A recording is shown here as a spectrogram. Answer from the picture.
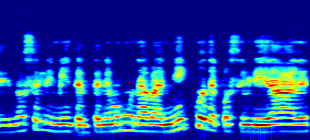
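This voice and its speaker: A woman speaks in a normal speaking voice. Her medium pitch moves with lively intonation. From Chile. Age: 50s. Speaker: direct sales entrepreneur. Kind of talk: interview.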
